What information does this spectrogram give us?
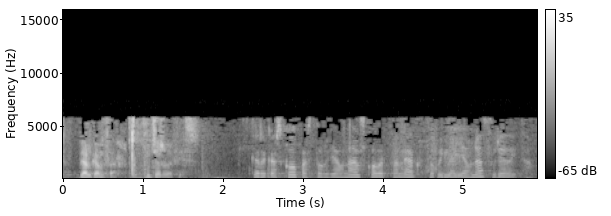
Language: Basque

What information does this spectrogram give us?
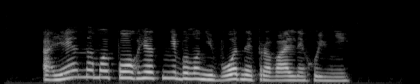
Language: Belarusian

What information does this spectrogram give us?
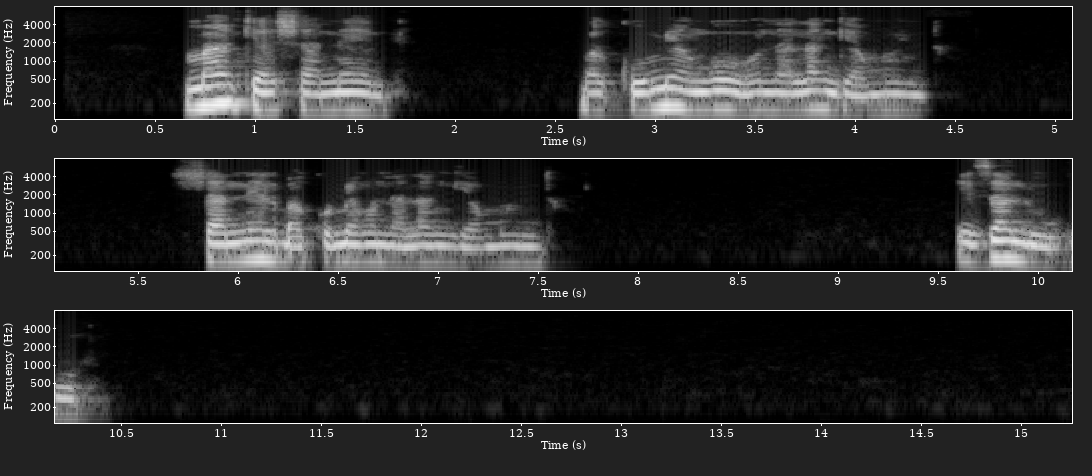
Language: Lingala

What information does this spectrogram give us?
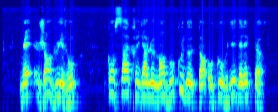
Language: French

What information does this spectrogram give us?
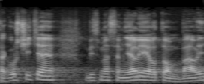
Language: Czech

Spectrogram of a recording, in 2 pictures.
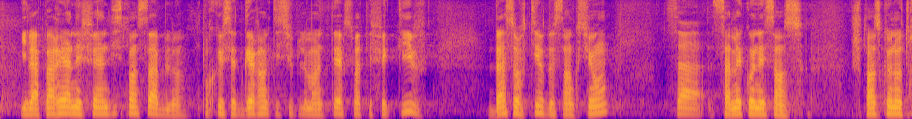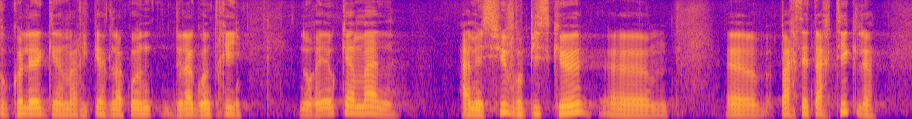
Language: French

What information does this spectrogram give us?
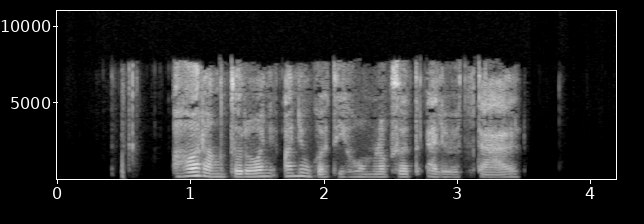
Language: Hungarian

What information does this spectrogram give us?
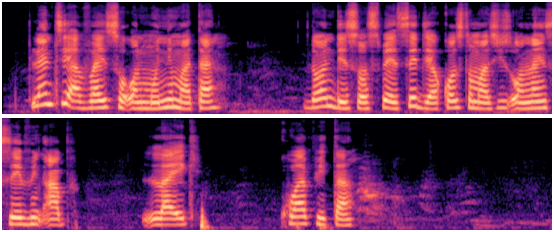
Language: Nigerian Pidgin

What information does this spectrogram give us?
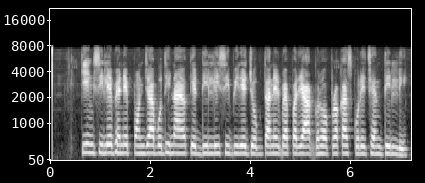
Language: Bangla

